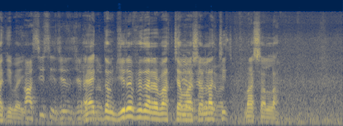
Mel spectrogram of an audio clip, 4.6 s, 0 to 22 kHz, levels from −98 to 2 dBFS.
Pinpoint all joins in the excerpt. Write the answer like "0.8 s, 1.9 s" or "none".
3.0 s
